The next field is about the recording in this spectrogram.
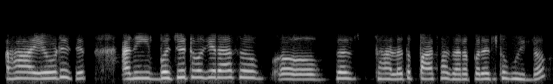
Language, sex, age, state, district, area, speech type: Marathi, female, 18-30, Maharashtra, Ahmednagar, urban, conversation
